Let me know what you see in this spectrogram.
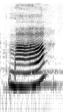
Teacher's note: The second tone, which is a gentle upward gliss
